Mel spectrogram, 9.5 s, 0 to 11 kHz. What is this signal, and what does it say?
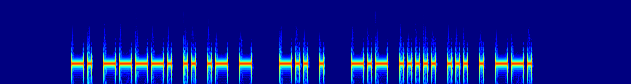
Morse code, heard as a keyed tone, about 21 wpm, 700 Hz. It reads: N9IAT DE K5SEG
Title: USA Callsign DE Callsign - 5 Characters - 20wpm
